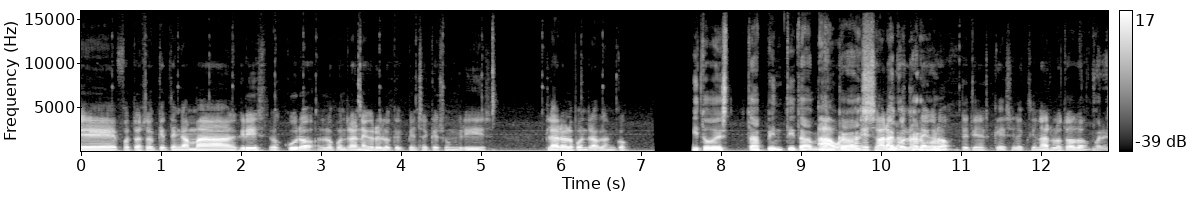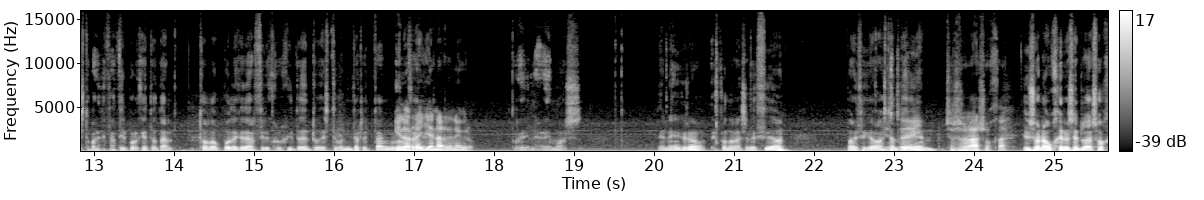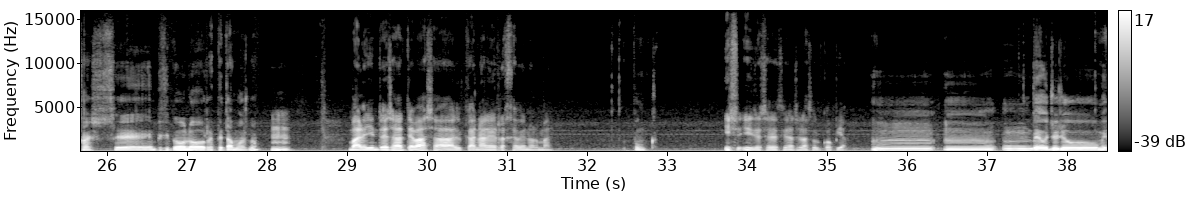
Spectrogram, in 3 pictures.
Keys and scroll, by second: 7.1 super+-, 20.8 super+h, 37.6 super+space.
